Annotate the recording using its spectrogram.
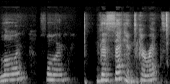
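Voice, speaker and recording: A woman with a Southern US accent at a high pitch, speaking at a very slow pace. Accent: southern drawl. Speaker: radio host. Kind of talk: live interview. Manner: animated.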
